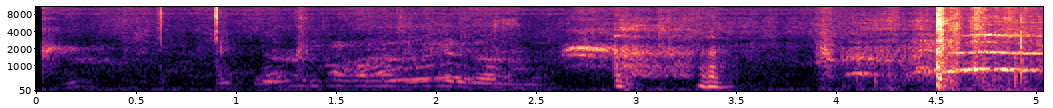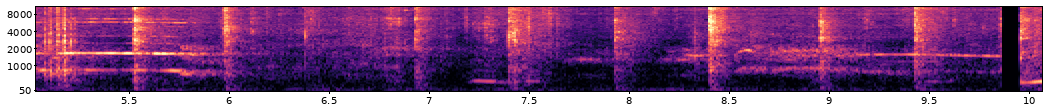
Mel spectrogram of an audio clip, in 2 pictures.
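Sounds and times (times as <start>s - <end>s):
rooster crowing: 3.9s - 6.1s, 8.2s - 10.0s.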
